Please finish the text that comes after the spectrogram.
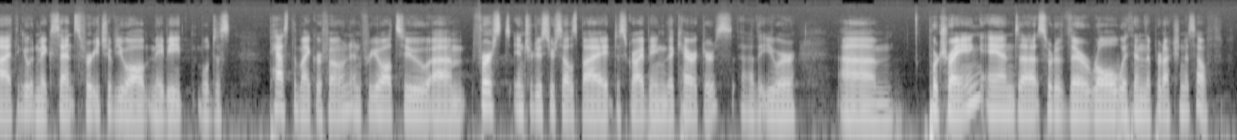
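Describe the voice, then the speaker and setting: A man's voice: medium pitch, fairly bright tone, clean tone, no echo, clean studio sound. A man with an American accent hosting an interview, phrasing his questions in a hesitant, roundabout way. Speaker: host interviewer. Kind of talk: local TV interview.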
